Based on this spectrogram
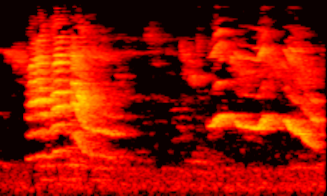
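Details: Green parrot mimicking human talk: one hoarse, speech-like phrase, then a pause, then a drawn-out, whistled, tonal note that slides downward at the end.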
